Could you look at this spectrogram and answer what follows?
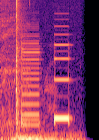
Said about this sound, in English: We like that beep.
